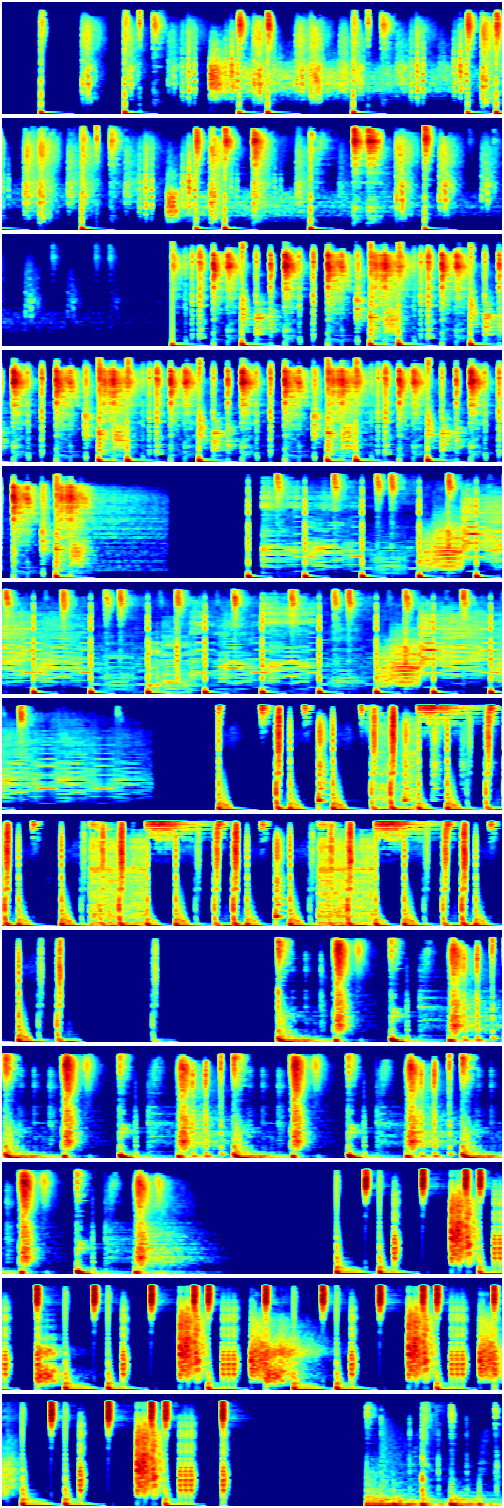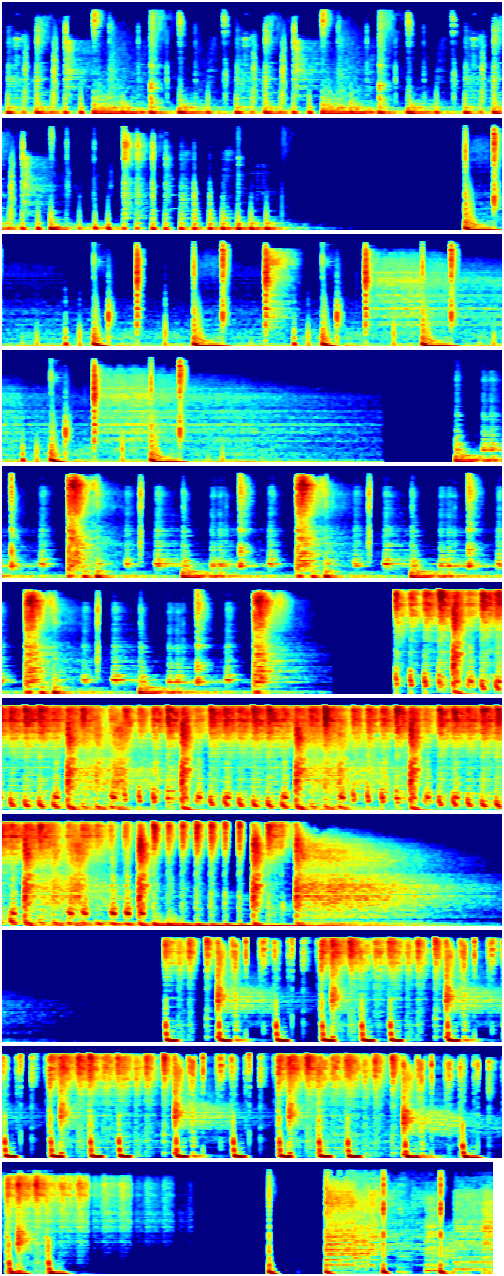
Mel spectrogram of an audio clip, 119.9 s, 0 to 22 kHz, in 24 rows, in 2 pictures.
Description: SODIUM 是创意鼓和节拍音序器。
什么 - 200 个鼓舞人心的鼓组 - 丰富的电影、电子、原声和混合鼓组 - 数百个包含的鼓声 - 四个具有 20 个内部预设的音序器 - 模式编辑（复制、粘贴、随机化、初始化、重复）
- 具有回声，驱动，合唱和天赋的多FX引擎 - 内置制作质量板混响 - 多输出路由（将每个鼓声路由到自己的通道）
